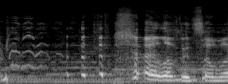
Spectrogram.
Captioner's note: laughs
